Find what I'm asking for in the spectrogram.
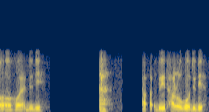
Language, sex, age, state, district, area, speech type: Manipuri, male, 30-45, Manipur, Churachandpur, rural, conversation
